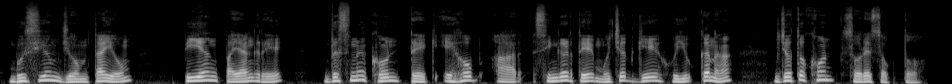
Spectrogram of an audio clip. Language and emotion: Santali, neutral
